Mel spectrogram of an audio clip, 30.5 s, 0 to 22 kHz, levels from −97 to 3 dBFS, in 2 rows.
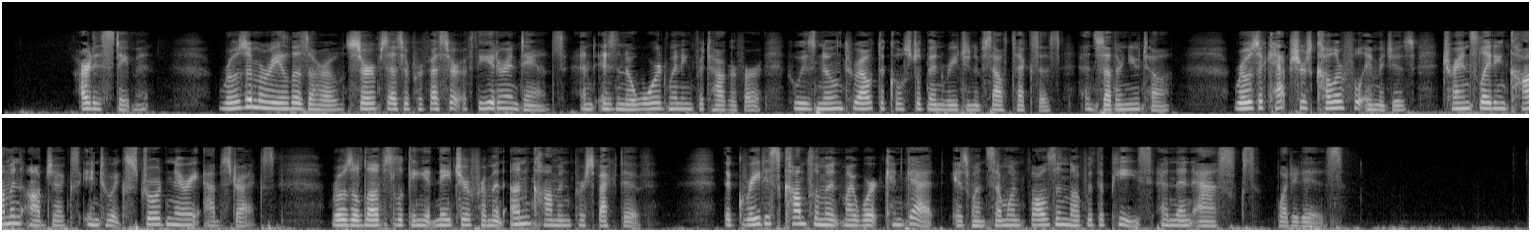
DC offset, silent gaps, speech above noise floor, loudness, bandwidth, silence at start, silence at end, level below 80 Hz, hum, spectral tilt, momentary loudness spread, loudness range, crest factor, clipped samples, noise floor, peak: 0.1%; none; 26 dB; -30 LUFS; 7.8 kHz; 0.2 s; 0 s; -48 dBFS; none; -4.5 dB/octave; 13 LU; 5 LU; 22 dB; under 0.1%; -56 dBFS; -10 dBFS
